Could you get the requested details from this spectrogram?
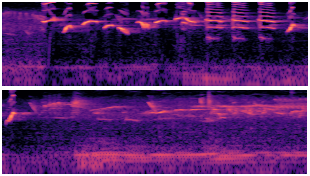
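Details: Oriental magpie-robin in aggressive ngeplong song, meant to trigger a fighting response. A rhythmic string of about ten loud, ringing whistled notes, each with a fluttering buzz, gives way to quieter distant twittering.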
